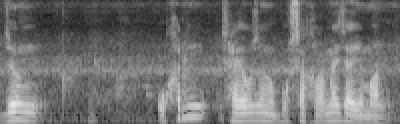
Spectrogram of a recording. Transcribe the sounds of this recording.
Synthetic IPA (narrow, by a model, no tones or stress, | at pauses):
zɯŋ | ukʰanisajawzɯŋbɔɾsakʰalanajzajɯman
